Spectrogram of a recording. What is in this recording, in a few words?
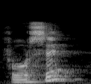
maybe, venetian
